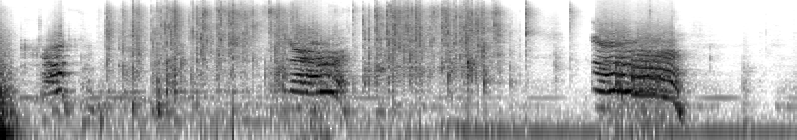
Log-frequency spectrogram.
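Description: A young man shouts and screams in anguish close to a microphone.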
